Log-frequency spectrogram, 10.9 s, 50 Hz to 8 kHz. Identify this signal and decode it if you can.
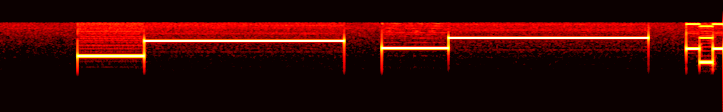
Two-tone page, heard as a one-second tone, then a three-second tone, about 640 then 1250 Hz, about 900 then 1430 Hz, with noise. It is heard from 1.2 to 9.7 s.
